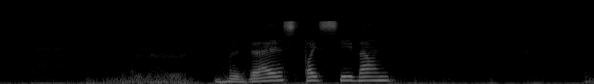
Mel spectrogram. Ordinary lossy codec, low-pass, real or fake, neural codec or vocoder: none; none; fake; codec, 16 kHz, 0.5 kbps, FreqCodec, larger model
